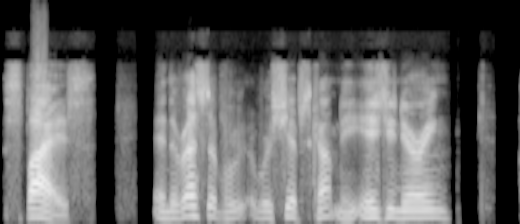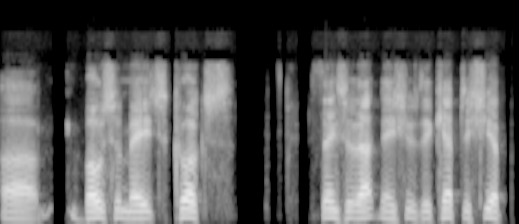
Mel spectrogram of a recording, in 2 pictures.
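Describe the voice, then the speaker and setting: A man in his seventies from Colorado, a navy veteran recounting his service in a halting way, with frequent pauses and loudness that rises and drops. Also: medium pitch, dry recording, highs cut off. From Colorado, United States. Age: 70s. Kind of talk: conversational interview answers.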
